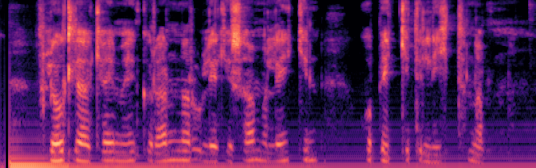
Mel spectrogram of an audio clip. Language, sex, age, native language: Icelandic, male, 40-49, Icelandic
